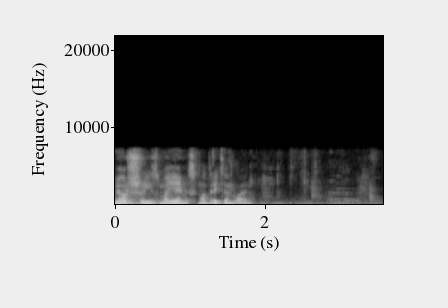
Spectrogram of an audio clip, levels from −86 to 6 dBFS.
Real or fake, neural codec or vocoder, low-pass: fake; vocoder, 44.1 kHz, 128 mel bands every 512 samples, BigVGAN v2; 7.2 kHz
